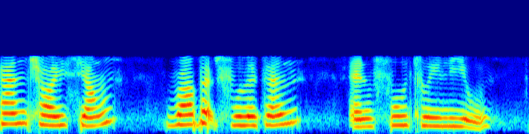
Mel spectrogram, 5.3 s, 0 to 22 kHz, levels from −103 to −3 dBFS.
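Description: From start to finish the speech passes through the Codec 2 vocoder, heavily damaged. The decoder rebuilds the voice from sine waves using only pitch, voicing and envelope, so the speech turns robotic and buzzy rather than smeared or warbly. Nothing remains above 3.8 kHz, which fits the 3.2 kbit/s mode.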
